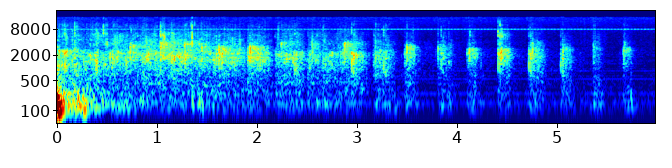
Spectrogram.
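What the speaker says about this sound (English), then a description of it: "Let's clap." Applause from an audience at an e-learning week conference closing, a continuous patter at first that thins into a series of separate, evenly spaced claps, moderately faint and with no voices.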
